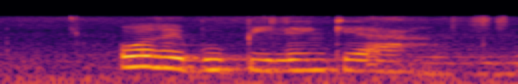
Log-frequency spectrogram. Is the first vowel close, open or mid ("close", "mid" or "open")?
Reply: close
